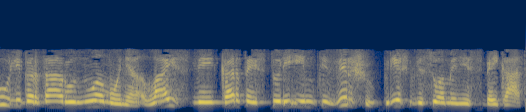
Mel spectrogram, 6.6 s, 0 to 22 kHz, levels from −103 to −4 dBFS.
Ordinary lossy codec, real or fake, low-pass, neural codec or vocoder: MP3, 16 kbps; real; 3.6 kHz; none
